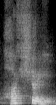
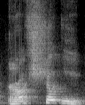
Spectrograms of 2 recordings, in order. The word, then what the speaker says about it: হ্রস্ব ই: এরপর স্বর আ, এই বর্ণটাকে আবার অনেকে বলে হর্ষ ই, না এই বর্ণটির উচ্চারণ হচ্ছে হ্রস্ব ই, কি হ্রস্ব ই।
